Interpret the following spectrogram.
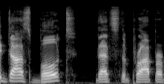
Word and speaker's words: Das Boot: in Germany is called das Boot. Not Boot, Boot. So if you say das Boot, that's the proper pronunciation? Correct. Das Boot. Just cut one O.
